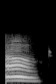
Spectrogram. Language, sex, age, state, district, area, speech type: Assamese, female, 60+, Assam, Dibrugarh, rural, conversation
